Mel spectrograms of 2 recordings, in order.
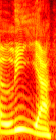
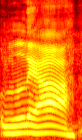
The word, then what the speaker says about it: Lea: ele tinha a sua filha Lia ou na pronúncia em língua original lear ele tinha Lea e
